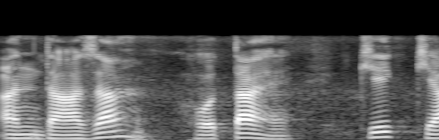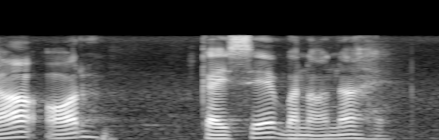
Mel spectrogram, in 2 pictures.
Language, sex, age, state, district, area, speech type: Urdu, male, 18-30, Bihar, Gaya, rural, spontaneous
